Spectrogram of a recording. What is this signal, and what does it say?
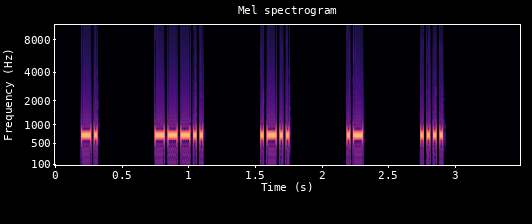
Morse code, heard as a keyed tone, about 52 wpm, spaced as for 17 wpm, 700 Hz. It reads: N8LAH
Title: USA Call Signs - 5 Characters - 6x Character Spacing - 50wpm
